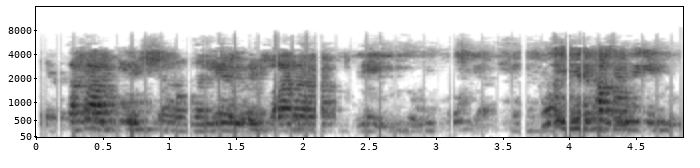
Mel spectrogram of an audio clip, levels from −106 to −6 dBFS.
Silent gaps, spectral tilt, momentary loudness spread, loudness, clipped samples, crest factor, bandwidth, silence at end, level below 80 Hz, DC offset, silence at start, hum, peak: none; -3 dB/octave; 16 LU; -27 LUFS; under 0.1%; 20 dB; 7.6 kHz; 0.05 s; -66 dBFS; under 0.1%; 0.1 s; none; -10 dBFS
